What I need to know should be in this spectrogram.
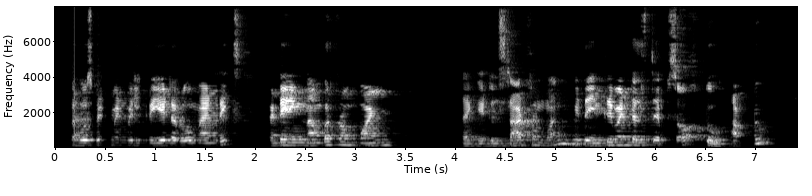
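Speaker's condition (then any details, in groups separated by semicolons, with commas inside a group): No condition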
